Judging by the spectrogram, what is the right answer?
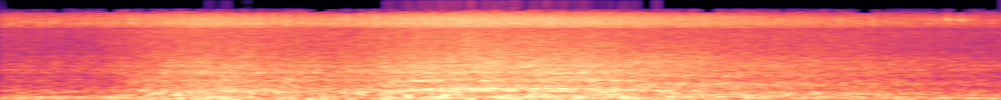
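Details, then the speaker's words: Jeep Wrangler Sport project with a failed clutch, started by jumping the starter: engine revs up smoothly and settles back without knocks or stumbles, running healthy and even. "runs really good."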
